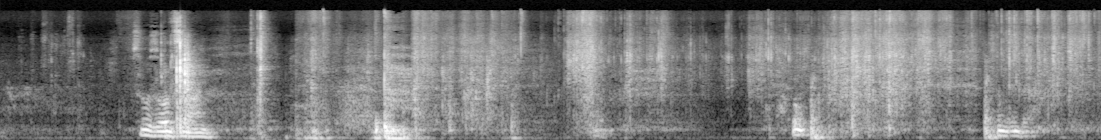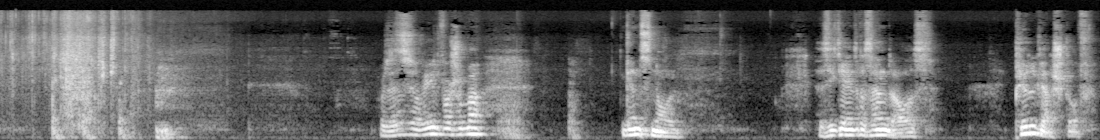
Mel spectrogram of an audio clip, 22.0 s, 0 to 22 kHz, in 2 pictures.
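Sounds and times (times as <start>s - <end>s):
bubble wrap crinkling and tearing: 2.4s - 12.8s.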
